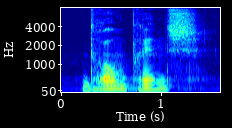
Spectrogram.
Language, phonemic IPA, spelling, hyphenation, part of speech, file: Dutch, /ˈdroːm.prɪns/, droomprins, droom‧prins, noun, Nl-droomprins.ogg
- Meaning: Prince Charming, prince of one's dreams (often used figuratively for non-royal attactive men)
